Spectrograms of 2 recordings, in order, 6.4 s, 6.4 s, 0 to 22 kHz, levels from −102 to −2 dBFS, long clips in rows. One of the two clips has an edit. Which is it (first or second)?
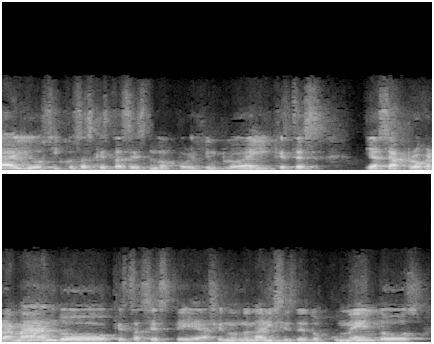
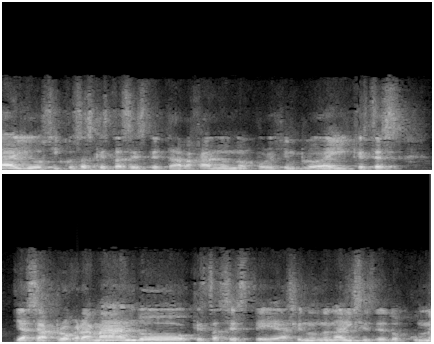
first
